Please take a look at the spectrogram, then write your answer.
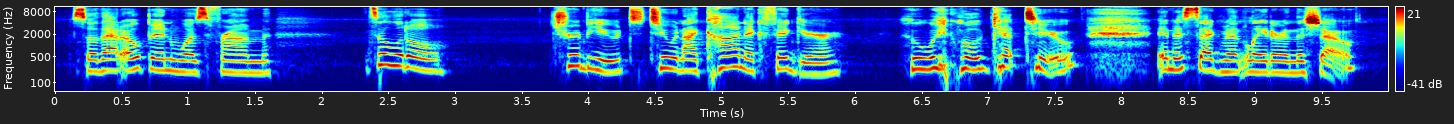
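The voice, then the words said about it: Hoarse, losing voice. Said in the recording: “I'm a little hoarse today. I have been going through it with allergies and I'm kind of losing my voice”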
